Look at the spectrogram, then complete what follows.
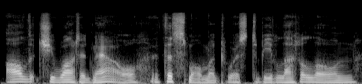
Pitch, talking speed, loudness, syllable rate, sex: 100 Hz, 215 wpm, -18 LUFS, 4.9 syllables/s, male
